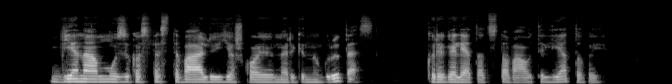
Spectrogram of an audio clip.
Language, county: Lithuanian, Šiauliai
